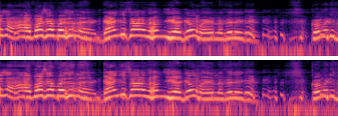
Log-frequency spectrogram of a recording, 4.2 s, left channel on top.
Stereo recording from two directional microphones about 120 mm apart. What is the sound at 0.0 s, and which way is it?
Speech, 25° right (ahead or behind).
